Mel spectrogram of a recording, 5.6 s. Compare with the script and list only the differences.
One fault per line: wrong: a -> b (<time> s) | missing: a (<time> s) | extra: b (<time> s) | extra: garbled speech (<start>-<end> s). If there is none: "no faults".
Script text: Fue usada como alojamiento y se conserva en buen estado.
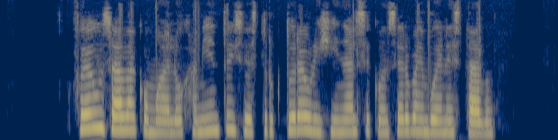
extra: su estructura original (2.4 s)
